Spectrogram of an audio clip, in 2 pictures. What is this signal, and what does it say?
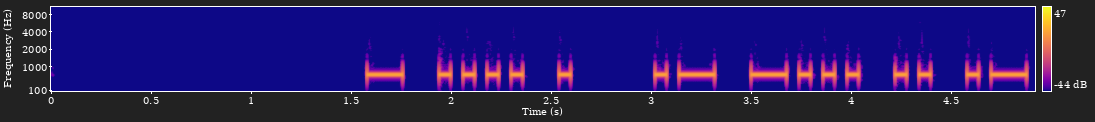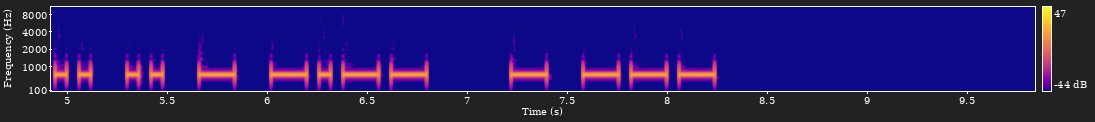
Morse code, heard as a keyed tone, about 20 wpm, 700 Hz. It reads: THE ABILITY TO
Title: Speed-Racing - Sets of 3 Words 17wpm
